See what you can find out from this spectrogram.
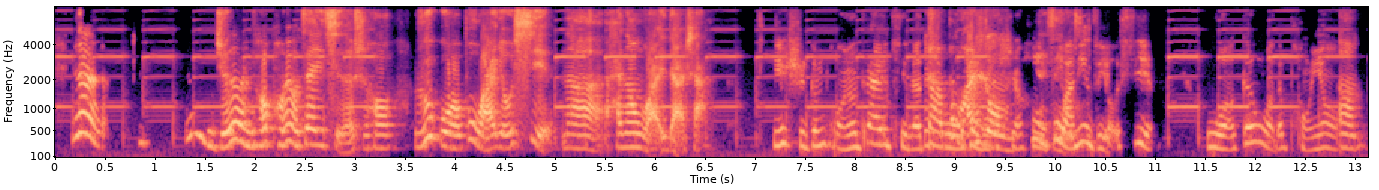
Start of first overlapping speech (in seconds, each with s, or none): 8.7 s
